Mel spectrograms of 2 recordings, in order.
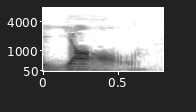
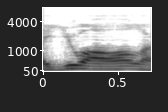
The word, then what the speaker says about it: y'all: As long as it's a one-syllable word. As I've been trying to teach our children at Emmanuel Lutheran School how to say y'all, they all want to say you all or y'all or, you know, no, it's just one syllable with a drawl, y'all.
